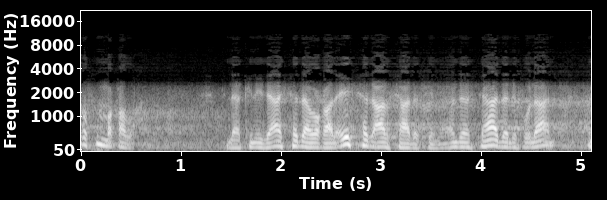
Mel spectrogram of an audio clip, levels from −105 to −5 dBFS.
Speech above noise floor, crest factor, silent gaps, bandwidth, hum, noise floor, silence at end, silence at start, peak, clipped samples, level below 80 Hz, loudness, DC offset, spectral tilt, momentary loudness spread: 21 dB; 16 dB; none; 4.7 kHz; none; -37 dBFS; 0 s; 0 s; -2 dBFS; under 0.1%; -50 dBFS; -17 LUFS; under 0.1%; -12.5 dB/octave; 19 LU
